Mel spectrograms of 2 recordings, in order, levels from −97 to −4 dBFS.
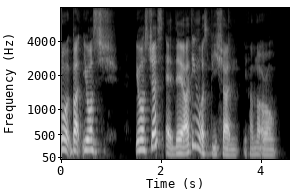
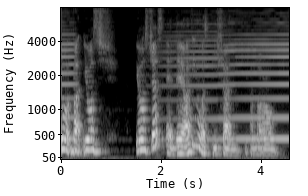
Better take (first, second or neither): first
